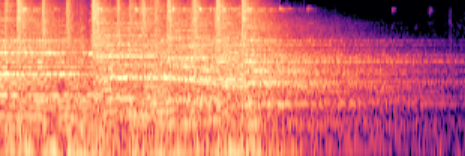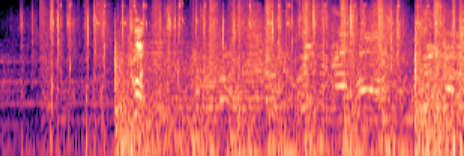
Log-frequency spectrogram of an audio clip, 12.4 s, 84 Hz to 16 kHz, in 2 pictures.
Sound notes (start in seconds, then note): 6.0 horse gallops; 10.5 Kah'Nath continue to shout out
